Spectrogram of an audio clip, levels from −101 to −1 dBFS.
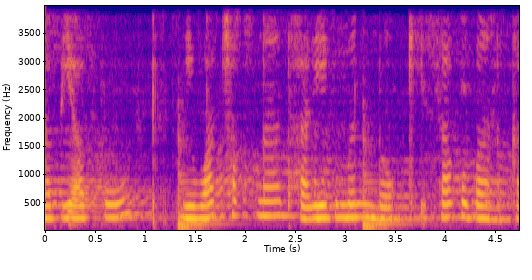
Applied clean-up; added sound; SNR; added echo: none; Bowed string instrument; 11 dB; reverberation time 1.6 s.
